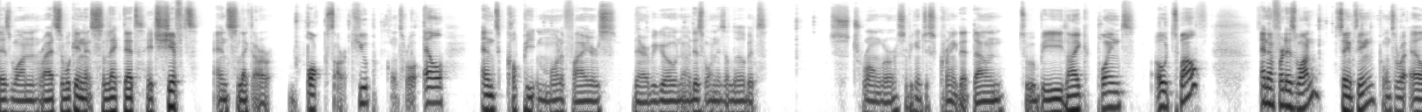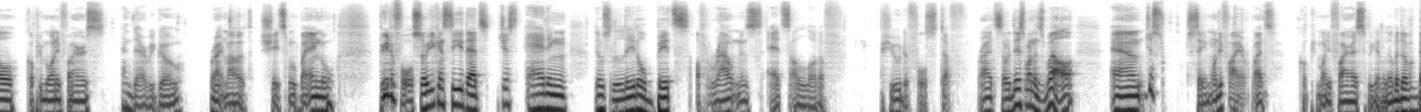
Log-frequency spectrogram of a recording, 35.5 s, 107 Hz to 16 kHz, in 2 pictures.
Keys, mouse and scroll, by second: 5.1 ctrl+l, 7.8 click, 8.4 click, 10.0-14.4 shift+drag, 15.5 click, 16.4 shift+click, 17.3 ctrl+l, 19.0 click, 20.3 right click, 21.8 click, 28.3 shift+middle click, 30.9 click, 33.0 ctrl+l, 34.7 drag.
